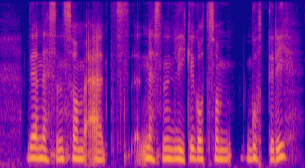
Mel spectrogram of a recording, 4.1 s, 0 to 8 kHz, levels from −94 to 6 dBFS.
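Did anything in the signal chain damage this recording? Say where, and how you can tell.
Yes, at the network stage: two short concealed packet losses, at 0.46 to 0.50 s and 3.46 to 3.50 s, the second right after "like godt som". Each is a brief smear where about 20 ms of audio never arrived in time. The receiver extended the preceding sound to fill the gap, then crossfaded back into the real signal. This leaves a small wobble in place of the original detail. The call path carries nothing above 8 kHz, consistent with G.722.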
